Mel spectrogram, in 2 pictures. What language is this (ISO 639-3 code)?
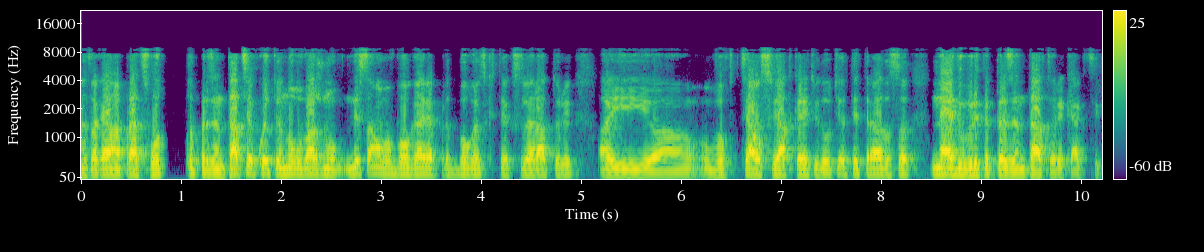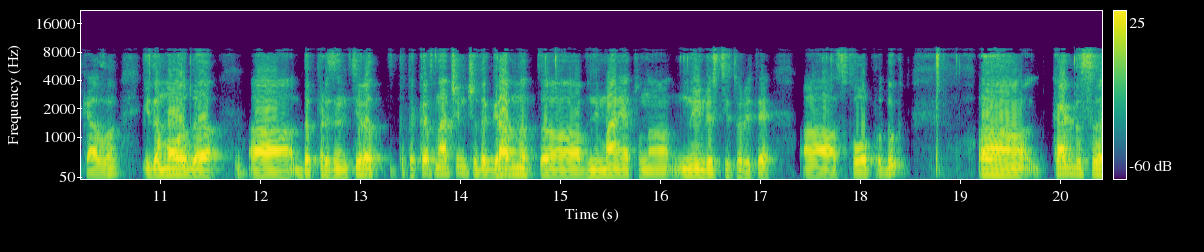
bul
